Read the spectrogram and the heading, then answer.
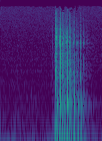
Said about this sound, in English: Farts? No.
